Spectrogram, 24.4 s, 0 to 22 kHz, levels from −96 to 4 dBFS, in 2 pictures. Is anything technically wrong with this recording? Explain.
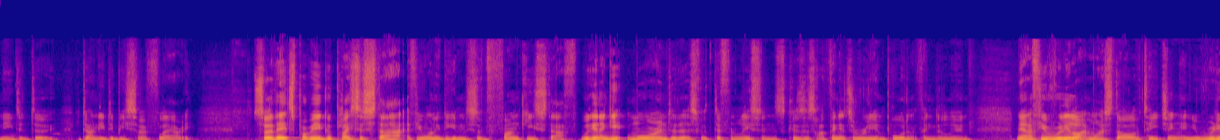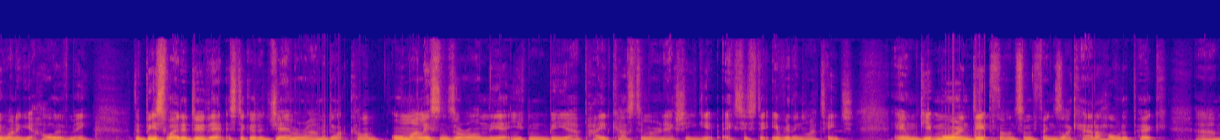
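Yes. Processor overload crackle appears from 15.05 to 15.99 s and from 21.65 to 22.04 s. The processor repeatedly misses deadlines for very short buffers, around a millisecond and a half each, leaving tiny silent gaps. Unlike one longer dropout or an isolated click, these form a dense gritty burst that stops when the load passes.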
